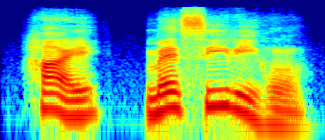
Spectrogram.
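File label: Indian English, Hindi; en-IN; hi-IN; iOS Sounds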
